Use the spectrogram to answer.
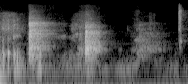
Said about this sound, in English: Uh, oh, I think I can hear um I can hear girlfriend chopping in the back chopping.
